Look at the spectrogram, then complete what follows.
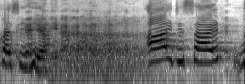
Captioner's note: audience laughing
